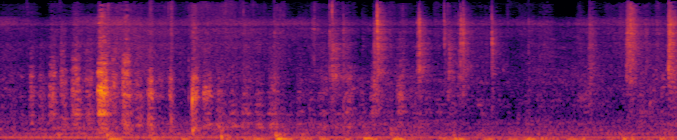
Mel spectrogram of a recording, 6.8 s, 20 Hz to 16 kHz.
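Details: Male White Shepherd, a large 44 kg dog, panting at a dog run while getting ready to go and play; soft breathy puffs come in irregular bursts over a faint steady low hum.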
